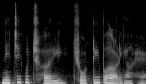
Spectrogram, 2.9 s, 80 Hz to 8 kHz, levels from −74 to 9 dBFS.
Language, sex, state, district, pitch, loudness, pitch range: Hindi, female, Himachal Pradesh, Shimla, 235 Hz, -17 LUFS, 210-250 Hz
